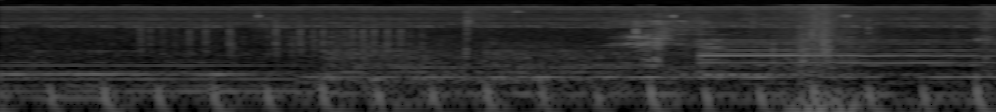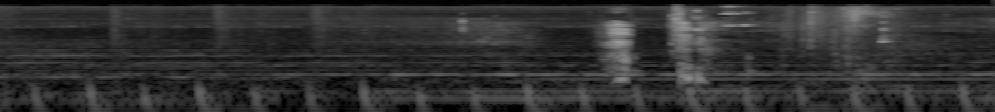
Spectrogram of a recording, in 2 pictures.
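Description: A guard sneezes in the stealth video game Thief. Sharp bursts come near the end over a low, continuous hum and some soft ambient thuds.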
